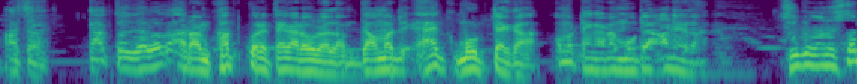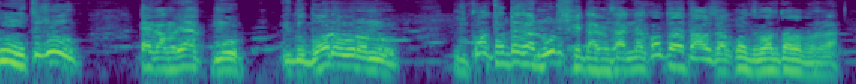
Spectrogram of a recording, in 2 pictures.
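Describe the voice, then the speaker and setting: Speaking as a guest in an interview, a fast-talking older man from Sherpur, Bangladesh, recounts his life. His mid-range voice is very animated, and he tells it in an unhurried, rustic storytelling manner, repeating words.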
